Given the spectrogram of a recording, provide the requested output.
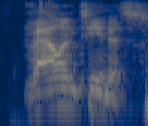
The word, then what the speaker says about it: Valentinas: Valentinas.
